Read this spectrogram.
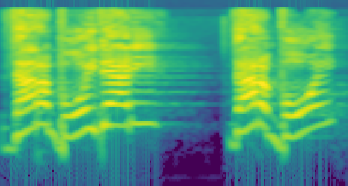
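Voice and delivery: high, loud imitation of a toddler; way too loud. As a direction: blurt it out like an oblivious little kid. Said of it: "he says in way too loud of a voice".

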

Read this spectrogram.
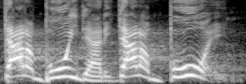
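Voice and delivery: loud, high toddler imitation; insistent child's shout, acted out. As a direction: mimic a little kid insisting at full volume. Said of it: "so he just gets louder".

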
